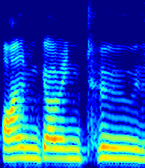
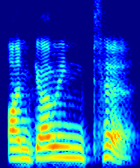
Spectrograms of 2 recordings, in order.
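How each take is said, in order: First: The word 'to' has a full vowel. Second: The word 'to' has a reduced schwa vowel. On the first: The speaker calls it wrong. "instead of saying" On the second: The speaker calls it right. "use the weak pronunciation"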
